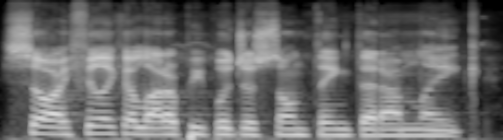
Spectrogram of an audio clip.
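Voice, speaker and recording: A woman's voice: lowish voice, steady tone, fast talker, a bit bright, clean tone. A woman in her twenties, a Spanish speaker from Latin America with a light accent, chatting as a podcast co-host and filling her talk with "like". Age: 20s. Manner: chatty, lots of "like" fillers. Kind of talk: casual chat.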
